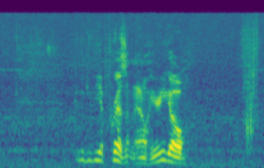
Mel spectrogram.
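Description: A man speaks calmly and briefly nearby, outdoors.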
